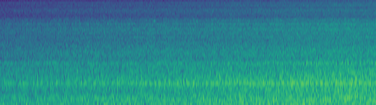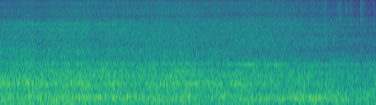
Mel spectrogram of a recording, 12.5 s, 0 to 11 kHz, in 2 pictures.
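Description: LE 5100-class electric locomotive running in at the head of a passenger train, with a steady hum carrying a constant tone. It grows louder over the first several seconds as the locomotive nears, then the coaches roll by with steady wheel and rail noise.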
